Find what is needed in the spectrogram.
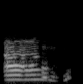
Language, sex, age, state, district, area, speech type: Assamese, female, 30-45, Assam, Charaideo, rural, conversation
